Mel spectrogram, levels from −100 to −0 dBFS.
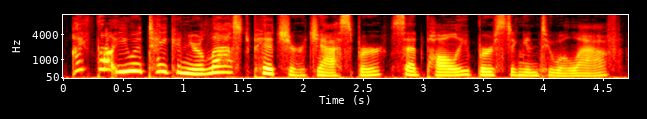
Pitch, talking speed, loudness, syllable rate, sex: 230 Hz, 190 wpm, -19 LUFS, 5.3 syllables/s, female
